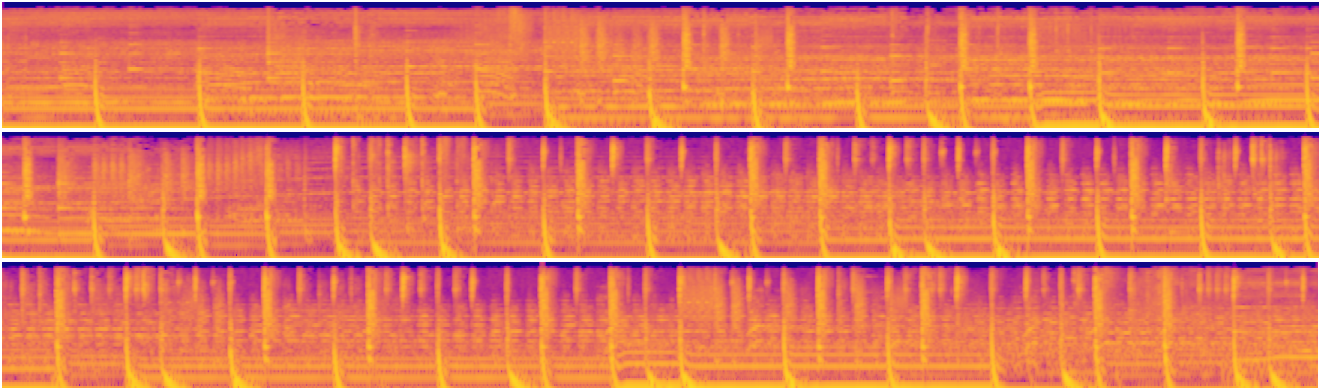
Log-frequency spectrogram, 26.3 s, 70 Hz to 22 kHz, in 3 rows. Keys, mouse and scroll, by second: 0.4 p, 1.8 ctrl+-, 1.9 space, 2.7 ctrl+z, 2.8 ctrl+z, 5.0 double click, 5.2 space, 5.3 double click, 5.7 ctrl+z, 6.6 right click, 11.7 ctrl+-, 11.8 ctrl+-, 12.1 ctrl+-, 12.3 ctrl+-, 12.5 ctrl+-, 14.6 double click, 15.7-16.7 typing, 17.4 double click, 19.8 double click, 20.1 typing, 22.5 double click, 23.0 double click, 23.4 typing, 25.5 ctrl+=, 25.7 ctrl+=, 25.8 ctrl+=, 26.0 ctrl+=.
